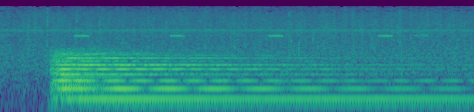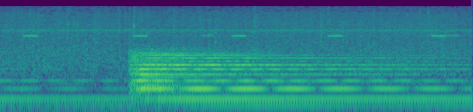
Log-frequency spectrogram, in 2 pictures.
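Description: A large bell is struck twice on a rainy night, several seconds apart, each deep clang ringing out and slowly fading, over a steady hiss of rain in the background.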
